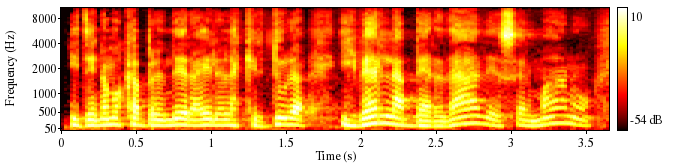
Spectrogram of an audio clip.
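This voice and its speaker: A man's voice: on the high side, fast talker. A man, a pastor preaching an impassioned sermon who calls his listeners brothers and stumbles over repeated words as he presses his point.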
